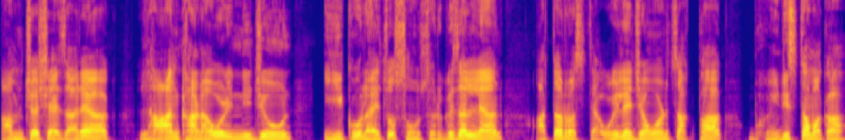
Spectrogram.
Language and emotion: Goan Konkani, fearful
